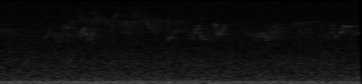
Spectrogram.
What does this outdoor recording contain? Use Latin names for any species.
Vireo olivaceus, Setophaga pensylvanica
